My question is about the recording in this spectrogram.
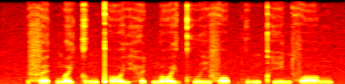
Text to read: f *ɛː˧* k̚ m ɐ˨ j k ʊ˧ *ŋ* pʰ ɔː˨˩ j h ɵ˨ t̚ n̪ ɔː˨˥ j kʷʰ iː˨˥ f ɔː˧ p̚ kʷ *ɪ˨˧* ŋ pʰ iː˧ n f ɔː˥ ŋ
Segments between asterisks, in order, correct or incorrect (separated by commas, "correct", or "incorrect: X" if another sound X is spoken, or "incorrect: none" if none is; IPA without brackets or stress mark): correct, correct, incorrect: ɪ˨˥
